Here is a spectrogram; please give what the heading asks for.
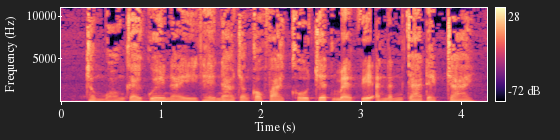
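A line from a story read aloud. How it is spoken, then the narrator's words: Soft smiling speech. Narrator (Vietnamese): Hiền mỉm cười nói khẽ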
